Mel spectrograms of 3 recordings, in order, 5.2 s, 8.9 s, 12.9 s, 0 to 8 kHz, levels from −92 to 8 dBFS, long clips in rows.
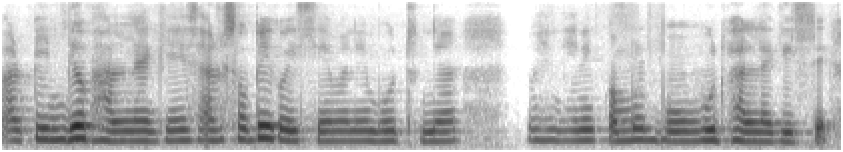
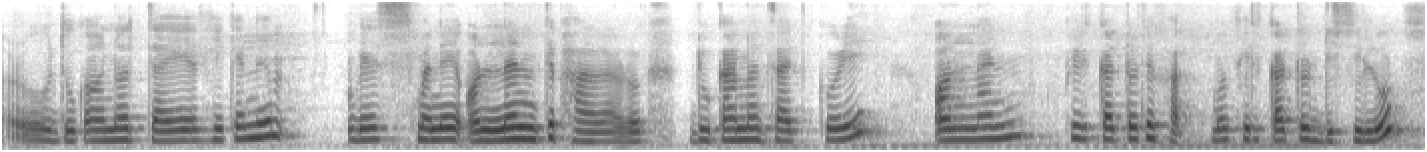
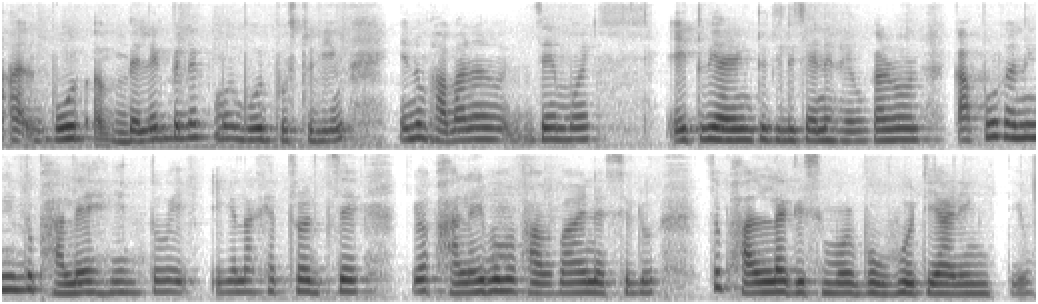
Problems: constant background noise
